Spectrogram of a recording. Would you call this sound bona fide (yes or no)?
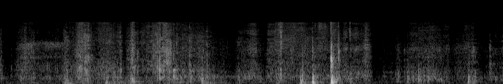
yes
